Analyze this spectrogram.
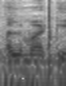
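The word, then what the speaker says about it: Almaty: अलमाटी airport पे हैं। हम यहां पे आप देख रहे हो अलमाटी लिखा हुआ है। अलमाटा कहते हैं इसको यहां पे और वैसे अलमाटी है इसका स्पेलिंग इंग्लिश में।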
